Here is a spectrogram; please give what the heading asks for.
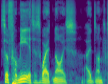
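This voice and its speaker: Male interview host, very deep pitch, halting casual delivery with repeated words. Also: a little mellow, a little hiss or hum. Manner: halting, repeats words, non-native phrasing. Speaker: host of a tutorial channel.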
